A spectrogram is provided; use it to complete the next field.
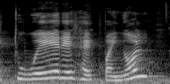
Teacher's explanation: Às vezes tem o S que sai um som meio aspirado, parecido com R, mas se falar "tu eres espanhol" também não tem problema nenhum, porém o E e o O são mais fechados, não são abertos que nem no português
